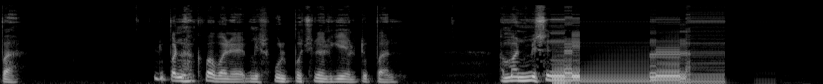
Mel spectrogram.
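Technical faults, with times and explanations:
5.53 to 8.24 s, robotic sound from repeated short buffers: the speech turns into a rigid, metallic buzz at about 67 Hz that runs to the end. The likely cause is a repeated 15 ms buffer filling gaps while new audio is skipped.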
